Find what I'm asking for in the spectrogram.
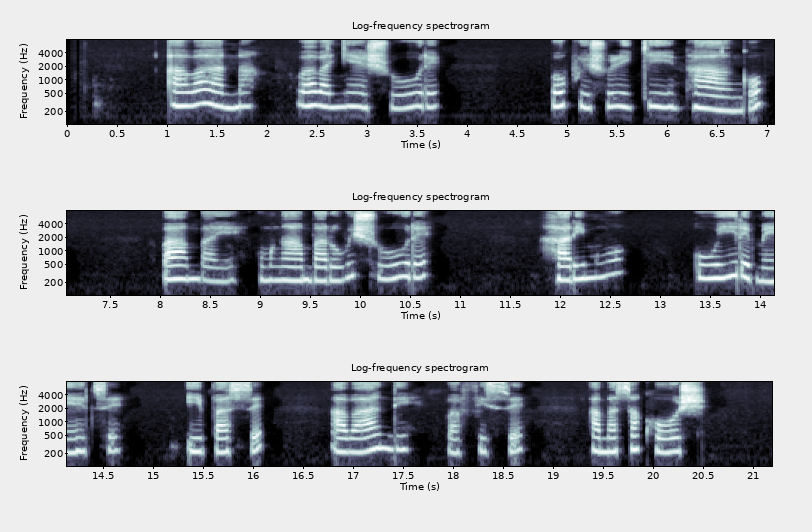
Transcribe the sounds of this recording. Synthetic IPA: aβaːna | βaβaɲe̞ːʃuːɾe̞ | βo̞kwiːʃuːɾiɟin̥aːŋɡo̞ | βaːmbaje̞ | umŋaːmbaɾo̞wiʃuːɾe̞ | haɾimŋo̞ | uwiɾe̞met͡se̞ | ibase̞ | aβaːndi | βafise̞ | amasakʰo̞ːʃi̥

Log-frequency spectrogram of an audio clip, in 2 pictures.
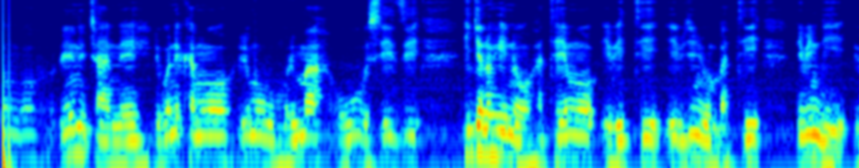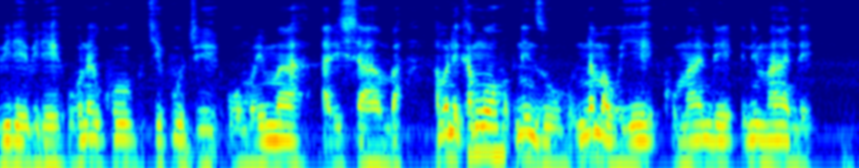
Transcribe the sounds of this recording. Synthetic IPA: oːŋɡo | ɾiinit͡ʃaːne̞ɾiβo̞ne̞kamŋo̞ɾiɾimuwmuɾimauwuβusizihiɟano̞hiːno̞ɦatʰeːjemŋo̞iβitʰiːvjiːɲuːmbatʰi | niβiːndiβiɾe̞βiɾe̞uβo̞najuːkʰo̞ukikud͡ʒe̞uwomuɾimaːɾiʃaːmba | haβo̞ne̞kʰamŋo̞ninzunamaβuje̞kʰum̥haːnde̞nim̥haːnde̞

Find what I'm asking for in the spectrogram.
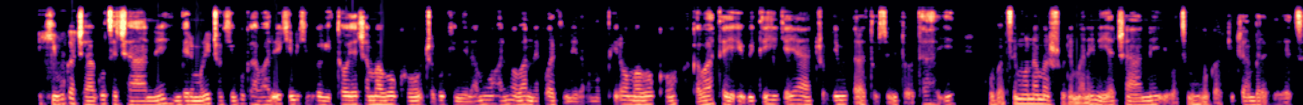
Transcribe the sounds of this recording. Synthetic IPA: ikʰiβuɡat͡ʃaːɡut͡se̞t͡ʃaːne̞mbe̞ɾe̞muɾiːt͡ʃo̞kʰiβuɡahaβahaɾijoikʰiːndikiβuɡaɡitʰo̞jat͡ʃamaβo̞kʰo̞t͡ʃoɡukʰiniɾamŋo̞haɾimŋoaβaːnaekaβaɾikʰiniɾa̰ʔumupʰiɾawamaβo̞kʰo̞hakʰaβahatʰajeʔiβitʰihiɟa̰jaːt͡ʃovjiːmika̰ɾa̰tusḭβitʰo̞̰ːtʰaje | kuβa̰t͡se̞mŋo̞namaʃuːɾe̞̰ma̰nʔinijat͡ʃaːne̞jṵβa̰t͡semohimṵɡa̰kid͡ʒaːmbeɾa̰ɡḛɾḛzḁ

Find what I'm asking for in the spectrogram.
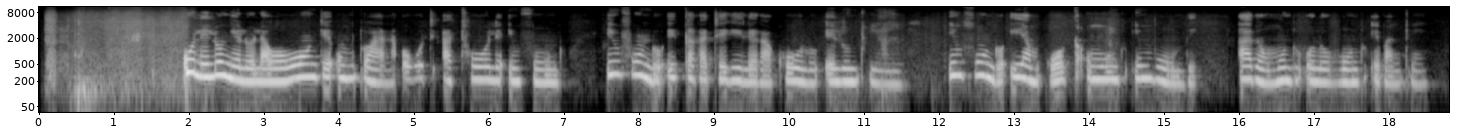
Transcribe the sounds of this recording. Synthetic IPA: ɣuliluŋɛlɔlawɔwɔŋkʼɛʔum̩tʼwanaʔuɣutʰiatʰɔlɛʔiɱfuːndʱɔ | iɱfundʱɔ̰ʔiǃaɣa̰tʰeɣilɛɣakʰulueluntʼwiːni | iɱfundʱɔ̰ʔijam̩ɡ̥ʱɔǃa̰ʔumuntʼuʔimbʱumbʱɛ | aβɛŋumuntʼuʔɔloβuntʼuɛ̰βantʼwiːni

